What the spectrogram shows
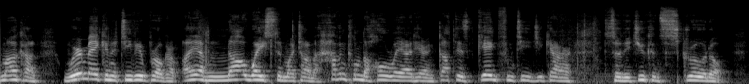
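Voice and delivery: loud, angry scolding tone.

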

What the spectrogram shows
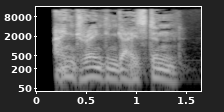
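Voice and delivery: hissing. Narrator voices the old man from the neighboring bed hissing at Jack, hissing. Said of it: "the revenant hissed at him".

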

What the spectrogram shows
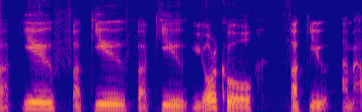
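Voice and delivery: movie-line style ranting delivery. Acting out the quitting scene from Half Baked: Half Baked quitting scene. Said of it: "I want so bad to do the From Half Baked scene".

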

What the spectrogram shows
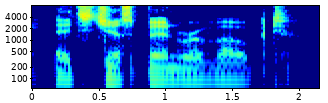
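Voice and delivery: put-on soft, gruff, grizzled old action-hero voice, cool and clichéd. Asked for a cliché action movie line: gruff aged action hero impression. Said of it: "your best gruff aged action hero impression".

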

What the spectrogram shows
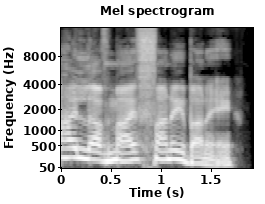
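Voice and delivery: fluffy, light yet sadistic voice. Explaining the trick to doing a Pegasus voice, he demonstrates: Pegasus voice, fluffy and light. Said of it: "you have to be sort of very fluffy and light, but equally sadistic".

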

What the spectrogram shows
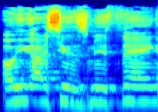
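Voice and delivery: bursting with excitement, high and loud. Speaker retells a late-night Snapchat with a friend, imitating a super-excited friend. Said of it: "my friend was like super excited".

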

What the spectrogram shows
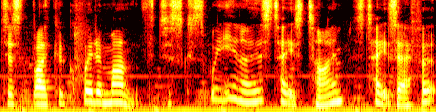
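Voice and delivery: high-pitched, whiny, begging tone.

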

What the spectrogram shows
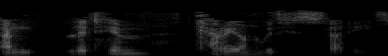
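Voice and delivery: put-on Irish-accented voice. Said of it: "I just went Irish for some reason".

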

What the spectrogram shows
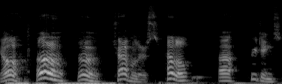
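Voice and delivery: hurried, flustered voice. Voicing a halfling stepping outside in a rush to greet travelers: flustered, rushed halfling. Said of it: "he looks like he's in a bit of a rush".

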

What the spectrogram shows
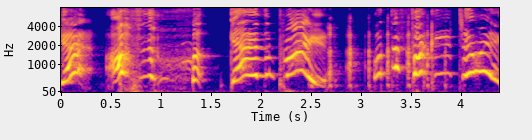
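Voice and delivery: very high, shrill, loud screaming outburst. Retelling yelling at the screen while watching: imitating own screaming. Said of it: "I was screaming".

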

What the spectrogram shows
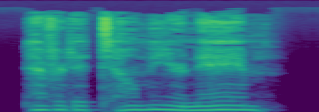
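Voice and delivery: in a whisper. Narrator reads Maureen's line to the narrator, [name]: whispered. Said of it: "Maureen whispered".

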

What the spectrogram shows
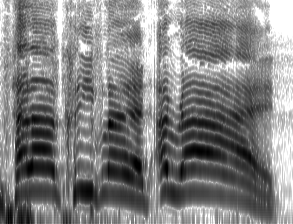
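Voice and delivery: very high, loud, rock-star arena stage voice. Rehearsing a big entrance greeting before the gig: rehearsing a big stage intro. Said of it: "That's me rehearsing for my big intro".

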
